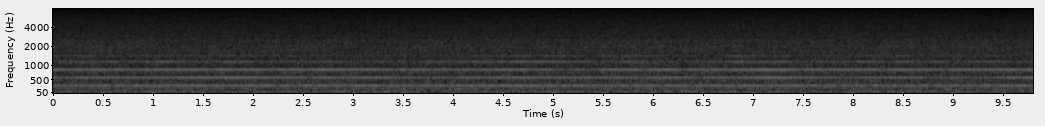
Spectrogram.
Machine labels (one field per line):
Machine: fan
